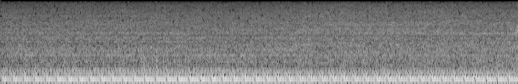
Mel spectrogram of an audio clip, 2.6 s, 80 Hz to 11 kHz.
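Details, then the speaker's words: 1980 Triumph Spitfire 1500 with Weber two-barrel, freezing-cold engine just started: steady, even, high fast idle without dropping or hunting; normal cold fast idle. "you just love the incredibly high idle it's always really good for a freezing cold motor"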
